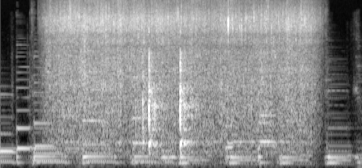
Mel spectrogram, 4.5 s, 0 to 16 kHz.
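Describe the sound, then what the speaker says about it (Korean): Burger sauce of vinegar, soy sauce and ketchup, seasoned with salt and pepper, reducing in a pan, a loud continuous sizzle with faint spoon clicks over a musical background, no speech. "식초와 간장, 케첩을 한 스푼씩 넣고 소금, 후추 간을 한 뒤 2분 정도 더 줄여줍니다"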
